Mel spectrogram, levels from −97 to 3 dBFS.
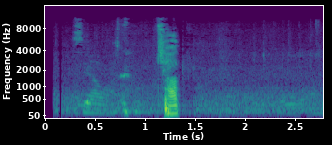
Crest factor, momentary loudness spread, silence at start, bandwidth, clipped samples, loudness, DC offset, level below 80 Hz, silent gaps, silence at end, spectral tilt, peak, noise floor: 24 dB; 26 LU; 0.3 s; 11.5 kHz; under 0.1%; -27 LUFS; under 0.1%; -56 dBFS; none; 0.3 s; -6 dB/octave; -6 dBFS; -52 dBFS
